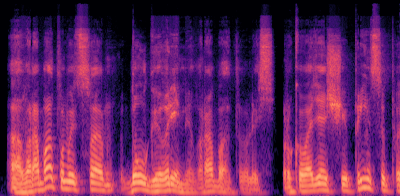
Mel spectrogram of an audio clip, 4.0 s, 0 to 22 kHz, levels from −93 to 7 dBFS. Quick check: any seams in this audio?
no; 0 cuts

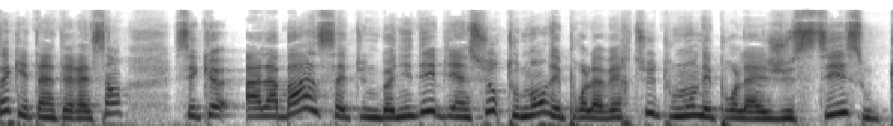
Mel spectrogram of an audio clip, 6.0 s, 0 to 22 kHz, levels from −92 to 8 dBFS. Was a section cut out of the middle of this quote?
no; 0 cuts

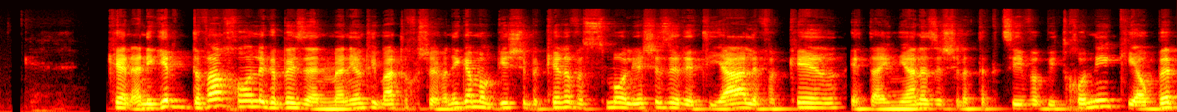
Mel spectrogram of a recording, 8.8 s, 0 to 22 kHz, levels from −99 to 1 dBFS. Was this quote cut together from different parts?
yes; 1 cut; at 6.3 s

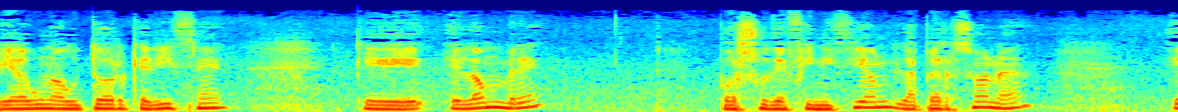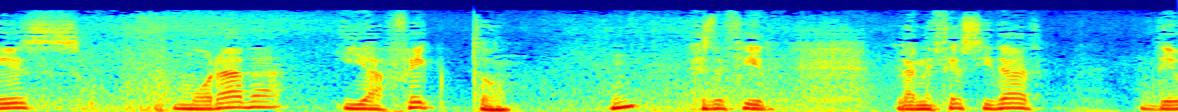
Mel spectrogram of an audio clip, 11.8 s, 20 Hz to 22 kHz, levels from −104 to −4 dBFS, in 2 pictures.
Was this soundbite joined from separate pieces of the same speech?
no; 0 cuts

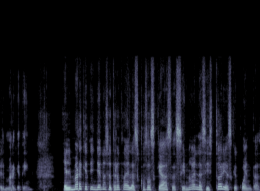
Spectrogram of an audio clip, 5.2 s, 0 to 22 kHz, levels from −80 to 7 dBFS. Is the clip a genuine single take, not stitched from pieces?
yes; 0 cuts

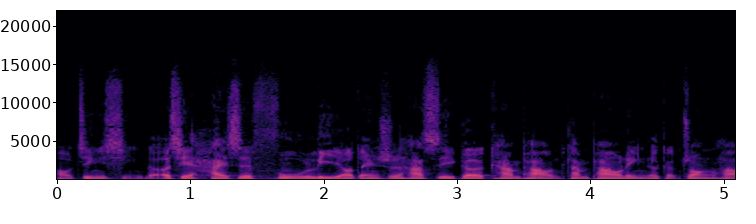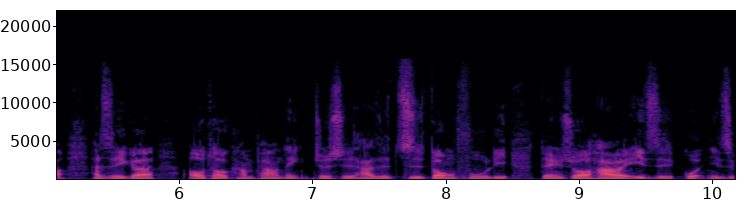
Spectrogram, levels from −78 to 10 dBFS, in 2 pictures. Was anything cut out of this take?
no; 0 cuts

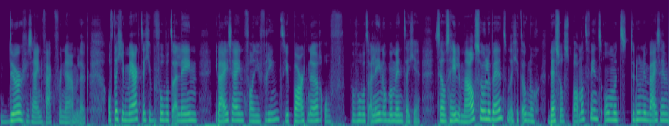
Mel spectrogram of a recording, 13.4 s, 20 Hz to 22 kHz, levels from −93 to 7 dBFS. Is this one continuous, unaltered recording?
no; 2 cuts; at 4.3 s, 10.9 s

